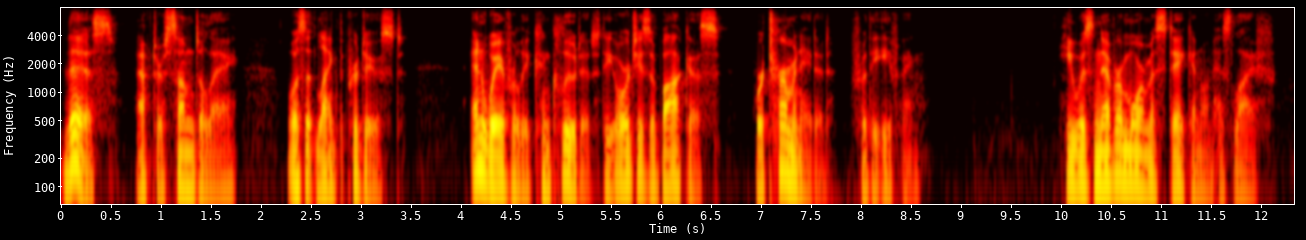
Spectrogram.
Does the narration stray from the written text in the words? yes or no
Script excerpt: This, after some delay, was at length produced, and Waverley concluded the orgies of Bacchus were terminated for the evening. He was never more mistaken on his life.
no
